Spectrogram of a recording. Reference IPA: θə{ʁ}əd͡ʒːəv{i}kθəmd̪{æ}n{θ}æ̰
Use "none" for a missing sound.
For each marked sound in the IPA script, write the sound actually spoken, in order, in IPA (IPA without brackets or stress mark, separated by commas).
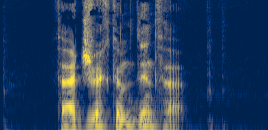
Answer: ʕ, æ, i, θ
